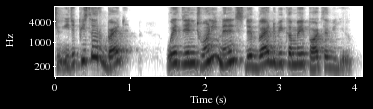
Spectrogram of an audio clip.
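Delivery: put-on light Indian accent, quoting Sadhguru. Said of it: "How is my Indian accent?".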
